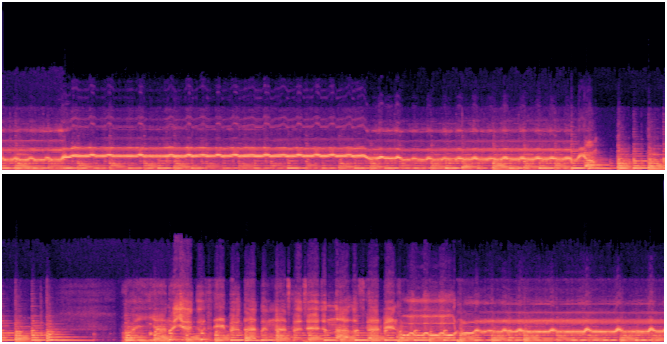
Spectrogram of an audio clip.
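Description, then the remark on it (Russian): A rare archival recording from Tuva of Tuvan throat singing: a steady, buzzing low drone carries a bright, whistle-like overtone melody above it. A brief break comes midway, then the drone and overtone resume. No talking. “Слышали редкую запись из Тувы, образец горлового пения.”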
